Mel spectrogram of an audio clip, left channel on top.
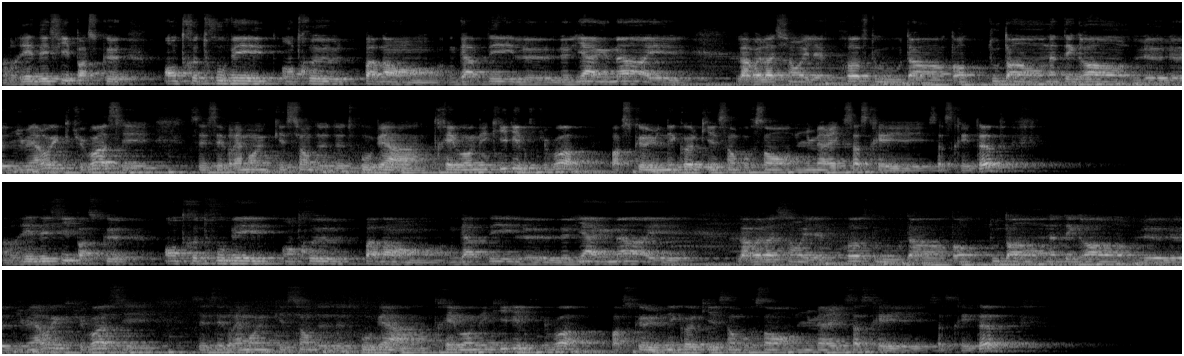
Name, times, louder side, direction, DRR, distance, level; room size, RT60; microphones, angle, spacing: voice 1, 0.0-17.6 17.9-22.3, left 2 dB, 60° left, 4 dB, 1.2 m, -30 dB
sound 1, 6.6-15.7, left 1 dB, 55° right, 3.0 m, -46 dB
sound 2, 8.2-20.7, equal, 5° left, 0.6 m, -38 dB
14.0 x 5.5 x 8.6 m, 1.4 s
head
